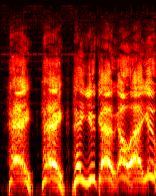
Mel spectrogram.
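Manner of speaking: very high, swooping, sing-song carnival barker voice. Describing the booths at a county fair, the speaker does one guy: imitating a county fair booth guy. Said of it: "there's that guy out there like".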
